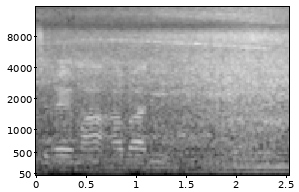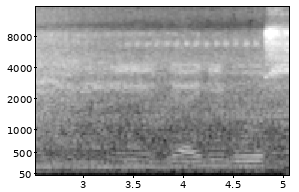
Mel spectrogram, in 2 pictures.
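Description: A Rema Abadi intercity bus from Java at Pekanbaru terminal, its engine a steady loud rumbling drone throughout, with someone talking over it.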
